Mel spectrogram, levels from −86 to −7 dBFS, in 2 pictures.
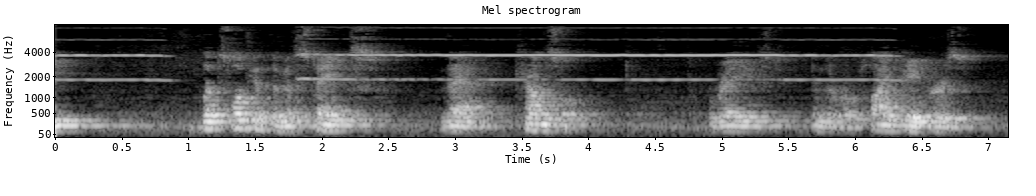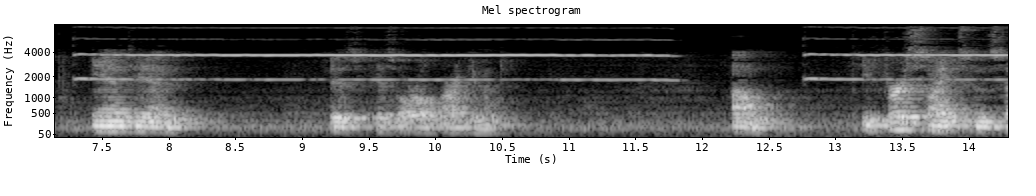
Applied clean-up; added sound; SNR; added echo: none; Wind instrument, woodwind instrument; 9 dB; reverberation time 0.8 s.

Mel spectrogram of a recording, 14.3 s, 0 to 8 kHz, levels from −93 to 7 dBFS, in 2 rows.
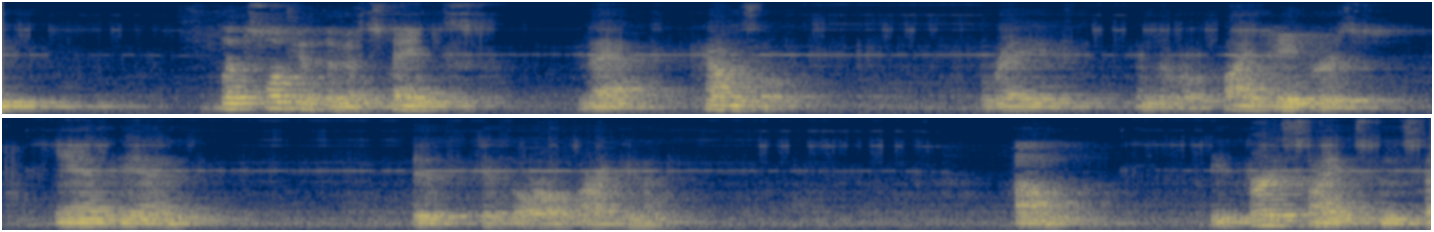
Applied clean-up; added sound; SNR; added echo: neural separator model SepFormer DNS4.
